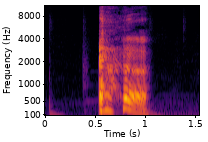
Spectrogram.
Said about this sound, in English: That's just a well-timed cough. Don't think too hard about it.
